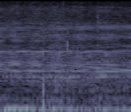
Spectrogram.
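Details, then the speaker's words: Tesla Model S being revived after wheel refit: steady electric buzz with airy hiss as the air suspension lowers about an inch, normal operation; car runs and moves, with pumps cycling and the car thought to need bleeding. "huh that's just the car going down does some funny things this car says literally it just lowered an inch right okay"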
